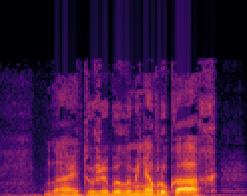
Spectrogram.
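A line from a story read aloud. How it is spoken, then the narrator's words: Muttering. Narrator (Russian): пробормотал Война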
